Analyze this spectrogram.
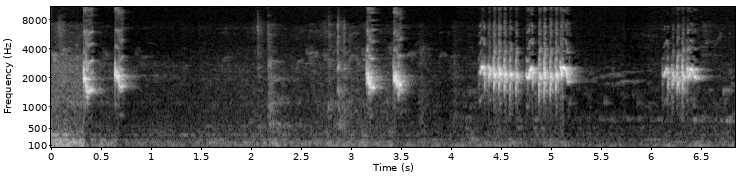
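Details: Sooty-headed bulbul lure call used to provoke a fast reply: paired chuckling "cuk cuk" notes, then a longer bubbling run and a final short burst, with faint low rustles early on.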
